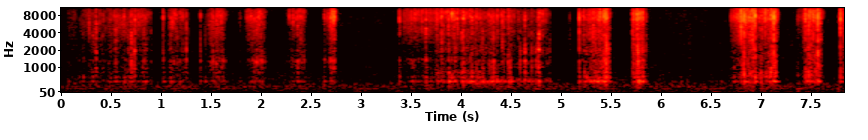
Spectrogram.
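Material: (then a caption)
Rhinestone. Long nails scratch across the face of a small, hollow, hard-shell clutch covered in gold rhinestones while it is held on fur. The result is a quiet series of bright, raspy scratching bursts that grow a little louder and sharper toward the end.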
